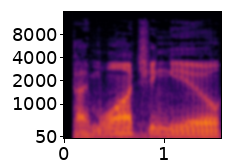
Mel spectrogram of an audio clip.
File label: saying im watching you sing songy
